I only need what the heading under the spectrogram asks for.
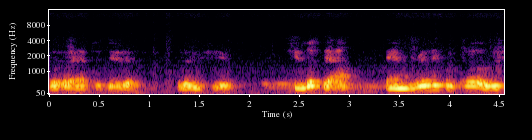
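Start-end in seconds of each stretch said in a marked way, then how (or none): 0.0-1.8 acted-out, very nervous delivery. Retelling asking the person they were dating something, retelling a very nervous question. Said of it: "I asked her very nervously".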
